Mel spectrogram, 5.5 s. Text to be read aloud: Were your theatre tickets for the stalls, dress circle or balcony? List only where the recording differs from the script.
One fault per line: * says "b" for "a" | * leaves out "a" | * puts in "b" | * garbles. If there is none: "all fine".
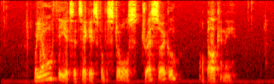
all fine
